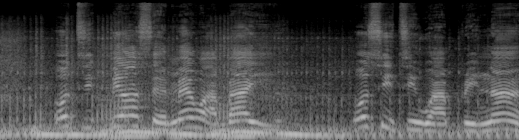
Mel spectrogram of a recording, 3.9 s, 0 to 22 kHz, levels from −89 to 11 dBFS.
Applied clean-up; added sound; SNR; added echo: none; Engine starting; -1 dB; none.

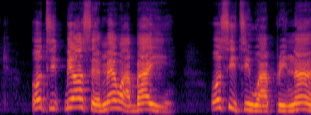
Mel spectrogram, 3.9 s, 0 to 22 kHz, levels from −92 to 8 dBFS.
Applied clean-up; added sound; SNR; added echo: none; none; none; none.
